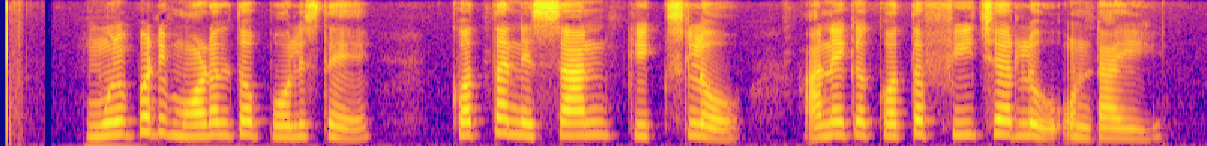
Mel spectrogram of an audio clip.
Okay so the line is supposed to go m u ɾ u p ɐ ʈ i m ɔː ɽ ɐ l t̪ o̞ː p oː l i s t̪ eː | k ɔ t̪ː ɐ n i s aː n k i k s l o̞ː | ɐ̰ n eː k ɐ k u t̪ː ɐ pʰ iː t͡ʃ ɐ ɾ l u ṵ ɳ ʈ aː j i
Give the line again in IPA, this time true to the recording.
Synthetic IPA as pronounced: m u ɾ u p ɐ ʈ i m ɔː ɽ ɐ l t̪ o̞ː p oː l i s t̪ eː | k ɔ t̪ː ɐ n i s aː n k i k s l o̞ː | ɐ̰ n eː k ɐ k ɔ t̪ː ɐ pʰ iː t͡ʃ ɐ ɾ l u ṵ ɳ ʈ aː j i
